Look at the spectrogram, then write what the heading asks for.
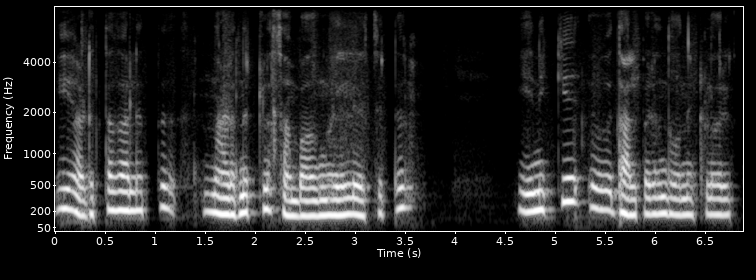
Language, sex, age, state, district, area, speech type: Malayalam, female, 45-60, Kerala, Kasaragod, rural, spontaneous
